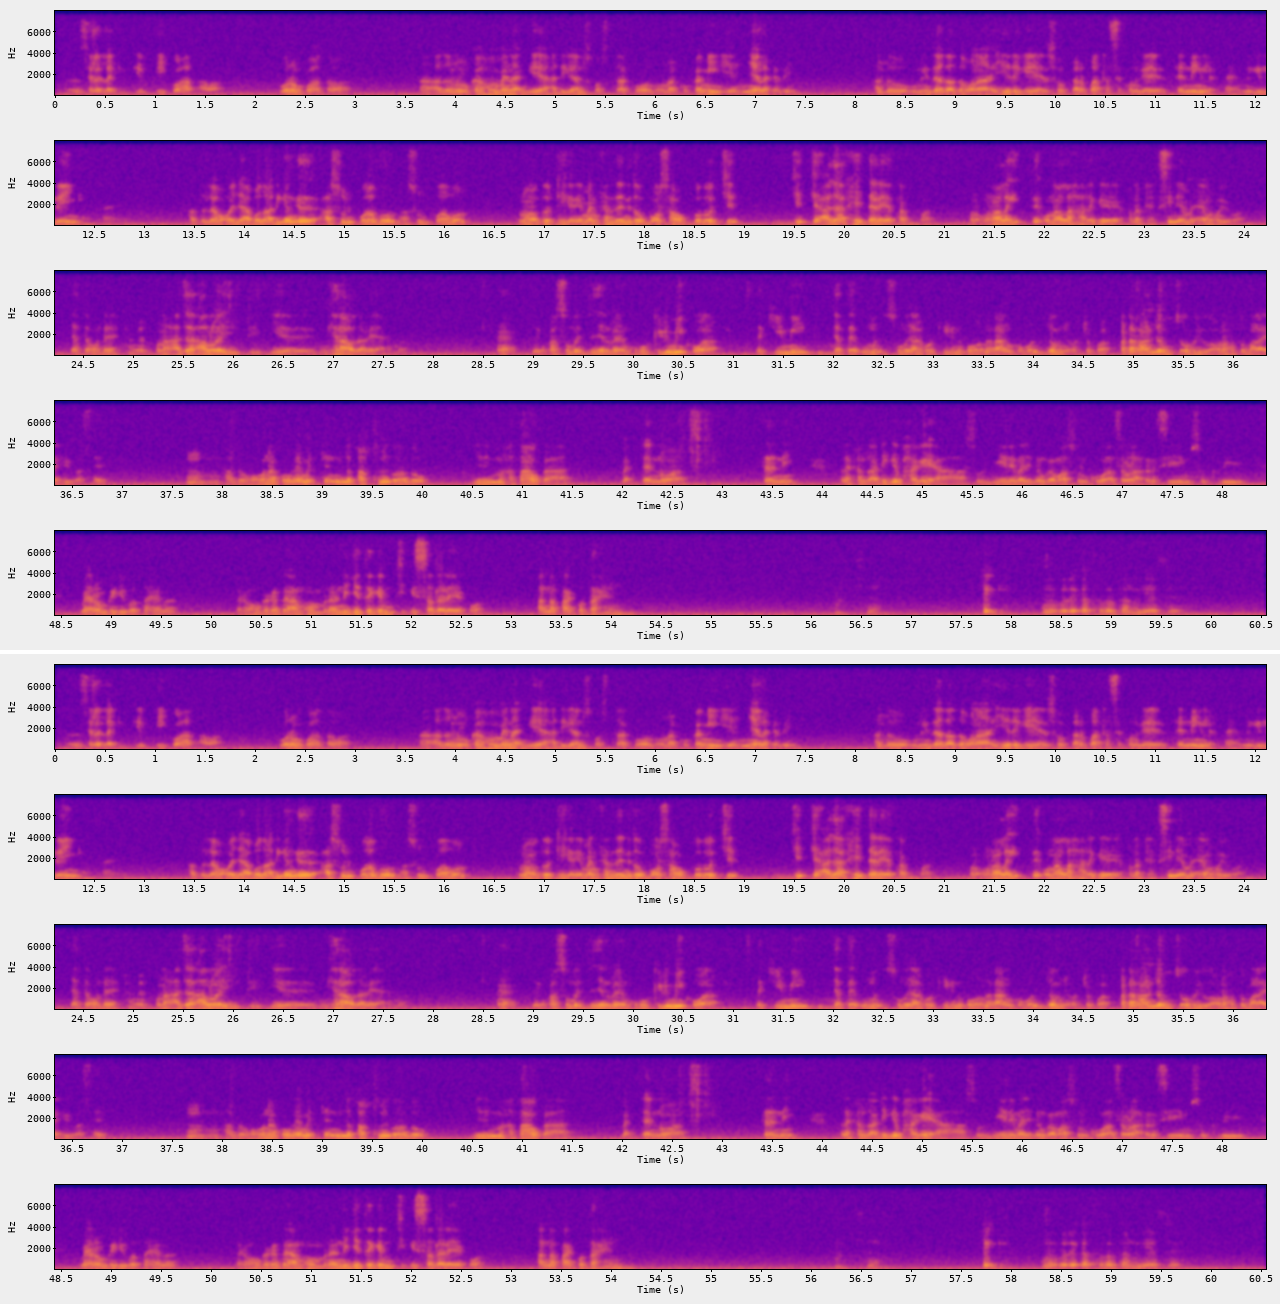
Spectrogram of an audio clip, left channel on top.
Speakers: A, on the right; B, on the left.
A: ᱥᱮᱞᱮᱫ ᱞᱟᱹᱜᱤᱫ ᱜᱮ ᱯᱷᱤ ᱠᱚ ᱦᱟᱛ ᱜᱚᱱᱚᱢ ᱠᱚ ᱦᱟᱛᱟᱣᱟ ᱟᱫᱚ
B: ᱦᱳᱭ
A: ᱱᱚᱝᱠᱟ ᱦᱚᱸ ᱢᱮᱱᱟᱜ ᱜᱮᱭᱟ ᱟᱹᱰᱤᱜᱟᱱ ᱥᱚᱥ ᱛᱟ ᱚᱱᱟ ᱠᱚ ᱠᱟᱹᱢᱤ ᱜᱮᱭᱟᱹ ᱧᱮᱞ ᱟᱠᱟᱫᱟᱹᱧ
B: ᱦᱩᱸ
A: ᱟᱫᱚ ᱩᱱᱤ ᱫᱟᱫᱟ ᱟᱫᱚ ᱚᱱᱟ ᱤᱭᱟᱹ ᱨᱮᱜᱮ ᱥᱚᱨᱠᱟᱨ ᱯᱟᱦᱴᱟ ᱥᱮᱫ ᱠᱷᱚᱱᱜ ᱜᱮ ᱴᱨᱮᱱᱤᱝ ᱞᱮᱫ ᱛᱟᱦᱮᱸᱫ ᱩᱱᱤᱜᱮ ᱞᱟᱹᱭᱟᱹᱧ ᱠᱟᱱ ᱛᱟᱦᱮᱸᱱᱟ᱾ ᱦᱮ ᱟᱫᱩᱧ ᱞᱮ ᱟ ᱱᱚᱜᱼᱚᱭ ᱡᱮ ᱟᱵᱚ ᱫᱚ ᱟᱹᱰᱤ ᱜᱟᱱ ᱜᱮ ᱟᱹᱥᱩᱞ ᱠᱚᱣᱟ ᱵᱚᱱ ᱟᱹᱥᱩᱞ ᱠᱚᱣᱟ ᱵᱚᱱ ᱱᱚᱣᱟ ᱫᱚ ᱴᱷᱤᱠᱭᱟ ᱢᱮᱱᱠᱷᱟᱱ ᱱᱤᱛᱚᱜ ᱵᱚᱨᱥᱟ ᱚᱠᱛᱚ ᱫᱚ ᱪᱮᱫ ᱪᱮᱫ ᱪᱮᱫ ᱟᱡᱟᱨ ᱦᱮᱡ ᱫᱟᱲᱮᱭᱟᱛᱟ ᱠᱚᱣᱟ? ᱚᱱᱟ ᱞᱟᱹᱜᱤᱫ ᱛᱮ ᱚᱱᱟ ᱞᱟᱦᱟ ᱨᱮᱜᱮ ᱵᱷᱮᱠᱥᱤᱱ ᱮᱢ ᱮᱢ ᱦᱩᱭᱩᱜᱼᱟ ᱡᱟᱛᱮ ᱚᱸᱰᱮ
B: ᱦᱳᱭ
A: ᱟᱡᱟᱨ ᱟᱞᱚᱭ ᱤᱭᱟᱹ ᱜᱷᱮᱨᱟᱣ ᱫᱟᱲᱮᱭᱟᱭ ᱢᱟ ᱦᱮᱸ
B: ᱴᱷᱤᱠ
A: ᱚᱠᱟ ᱥᱚᱢᱚᱭ ᱡᱩ ᱧᱮᱞᱢᱮ ᱩᱱᱠᱩ ᱠᱤᱲᱢᱤ ᱠᱚᱣᱟ ᱠᱤᱢᱤ
B: ᱦᱩᱸ
A: ᱡᱟᱛᱮ ᱩᱱᱟᱹᱜ ᱥᱩᱢᱚᱭ ᱟᱨᱠᱚ ᱠᱤᱨᱢᱤ ᱠᱚᱵᱚ ᱚᱱᱟ ᱨᱟᱱ ᱠᱚᱵᱚᱱ ᱡᱚᱢ ᱧᱚᱜ ᱦᱚᱪᱚ ᱠᱚᱣᱟ ᱚᱠᱟᱴᱟᱜ ᱨᱟᱱ ᱡᱚᱢ ᱦᱚᱪᱚ ᱦᱩᱭᱩᱜᱼᱟ ᱚᱱᱟ ᱦᱚᱸᱛᱚ ᱵᱟᱲᱟᱭ ᱦᱩᱭᱩᱜᱼᱟ ᱥᱮ᱾
B: ᱦᱩᱸ ᱦᱩᱸ
A: ᱟᱫᱚ ᱦᱚᱸᱜᱼᱚᱭ ᱱᱚᱣᱟ ᱠᱚᱜᱮ ᱢᱤᱫᱴᱮᱱ ᱯᱨᱟᱛᱷᱚᱢᱤᱠ ᱚᱱᱟ ᱫᱚ ᱡᱩᱫᱤᱢ ᱦᱟᱛᱟᱣ ᱠᱟᱜᱼᱟ᱾ ᱛᱮ ᱱᱚᱣᱟ ᱴᱨᱮᱱᱤᱝ, ᱛᱟᱦᱚᱞᱮ ᱠᱷᱟᱱ ᱫᱚ ᱟᱹᱰᱤᱜᱮ ᱵᱷᱟᱜᱮᱜᱼᱟ ᱟᱹᱥᱩᱞ ᱡᱤᱭᱟᱹᱞᱤ ᱡᱩᱫᱤ ᱚᱱᱠᱟᱢ ᱟᱹᱥᱩᱞ ᱠᱚᱣᱟ ᱥᱮ ᱚᱲᱟᱜ ᱨᱮᱱ ᱥᱤᱢ ᱥᱩᱠᱨᱤ ᱢᱮᱨᱚᱢ ᱵᱷᱤᱰᱤ ᱠᱚ ᱛᱟᱦᱮᱱᱟ ᱚᱱᱠᱟ ᱠᱟᱛᱮᱜ ᱟᱢᱦᱚᱸ ᱢᱟᱱᱮ ᱱᱤᱡᱮ ᱛᱮᱜᱮᱢ ᱪᱤᱠᱤᱛᱥᱟ ᱫᱟᱲᱮᱭᱟᱠᱚᱣᱟ᱾ ᱟᱨ ᱱᱟᱯᱟᱭ ᱠᱚ ᱛᱟᱦᱮᱱᱟ᱾
B: ᱦᱩᱸ ᱟᱪᱪᱷᱟ ᱴᱷᱤᱠ ᱮᱵᱟᱨᱮ ᱠᱟᱛᱷᱟ ᱫᱚ ᱠᱟᱱ ᱜᱮᱭᱟ ᱥᱮ᱾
